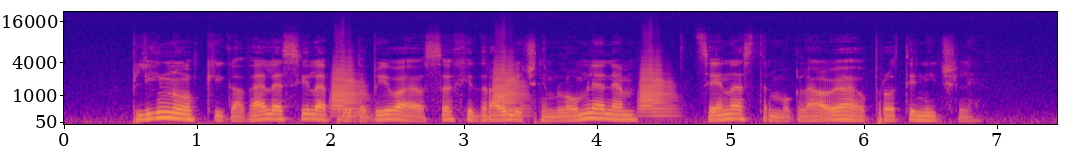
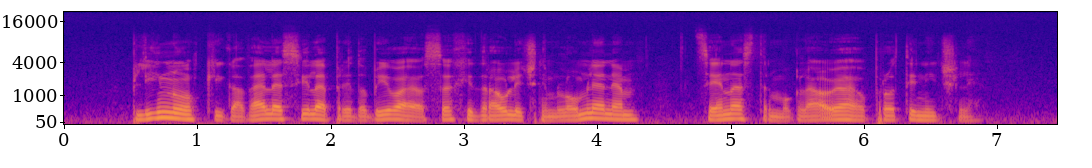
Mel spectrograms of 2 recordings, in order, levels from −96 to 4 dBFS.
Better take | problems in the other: second | background sound (Brass instrument); 5 dB below the speech

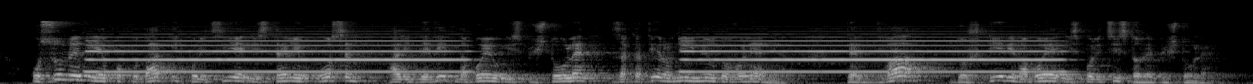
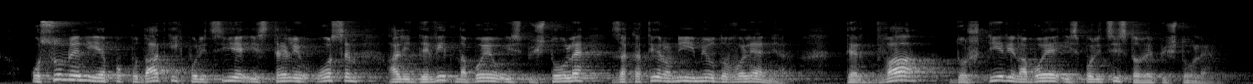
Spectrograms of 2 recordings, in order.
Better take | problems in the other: second | background sound (Wind instrument, woodwind instrument); 3 dB above the speech // room echo; dies away in 0.6 s

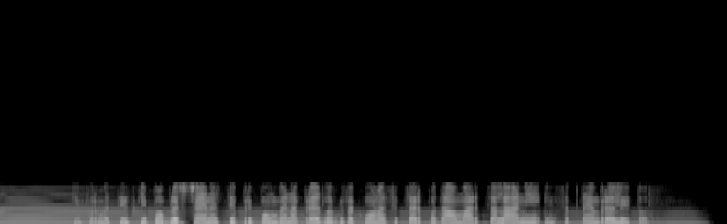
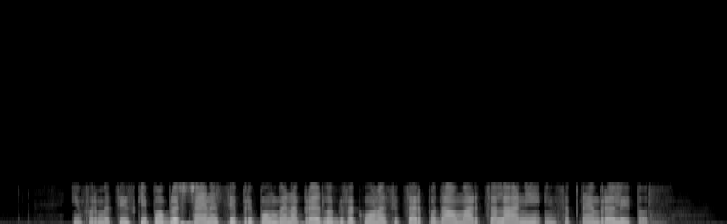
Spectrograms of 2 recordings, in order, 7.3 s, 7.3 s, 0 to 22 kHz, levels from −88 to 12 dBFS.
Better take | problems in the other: second | noise reduction (neural mask model RNNoise)

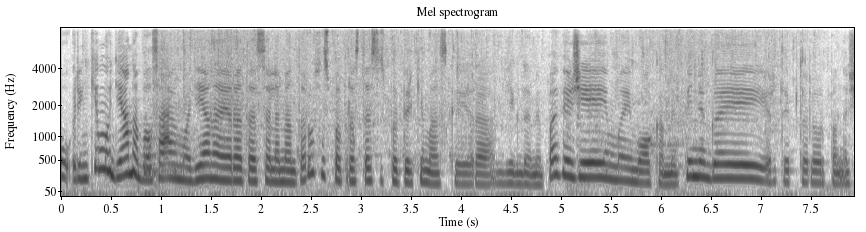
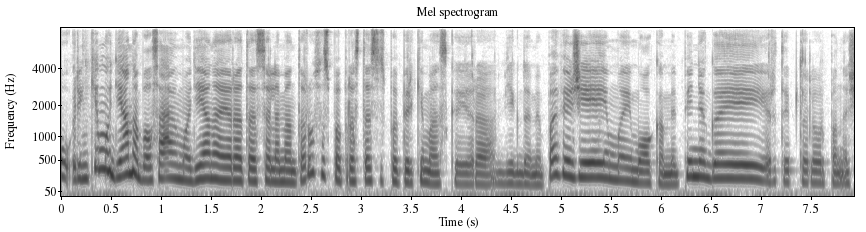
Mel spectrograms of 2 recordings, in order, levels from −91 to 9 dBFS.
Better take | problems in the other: second | background sound (Toilet flush / Water); 17 dB below the speech

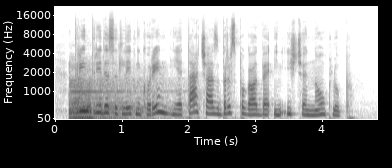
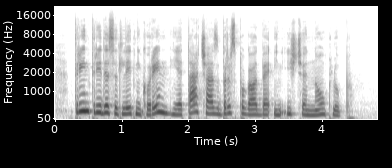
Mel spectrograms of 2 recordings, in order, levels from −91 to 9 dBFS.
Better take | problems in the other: second | background sound (Organ); 3 dB below the speech

